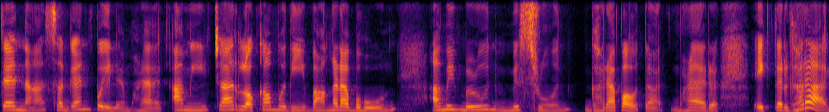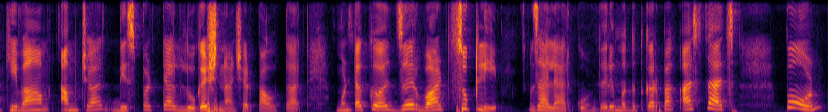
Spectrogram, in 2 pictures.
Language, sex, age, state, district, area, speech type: Goan Konkani, female, 30-45, Goa, Ponda, rural, spontaneous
